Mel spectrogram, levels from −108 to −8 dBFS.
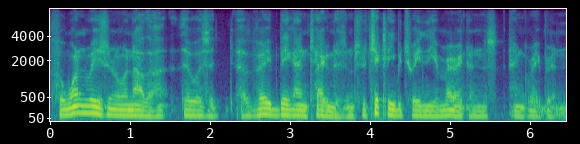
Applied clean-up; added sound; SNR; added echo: none; none; none; none.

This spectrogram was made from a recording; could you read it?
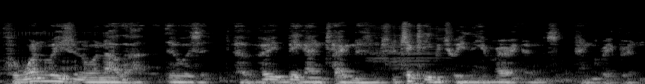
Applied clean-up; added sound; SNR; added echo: classical method WPE with log-MMSE.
